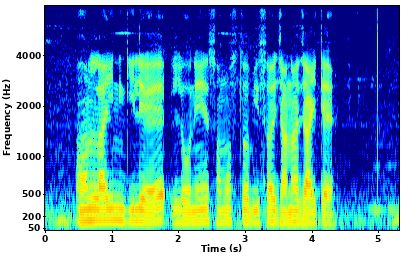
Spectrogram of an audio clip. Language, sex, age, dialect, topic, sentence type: Bengali, male, 31-35, Western, banking, statement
